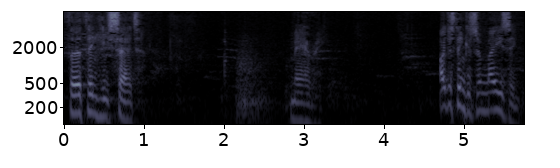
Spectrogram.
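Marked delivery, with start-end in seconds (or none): 2.8-3.2 low, soft and tender; hushed, personal call of a name; tender naming. Acted. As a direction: say her name softly, like a gentle call. Jesus calls Mary by name.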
